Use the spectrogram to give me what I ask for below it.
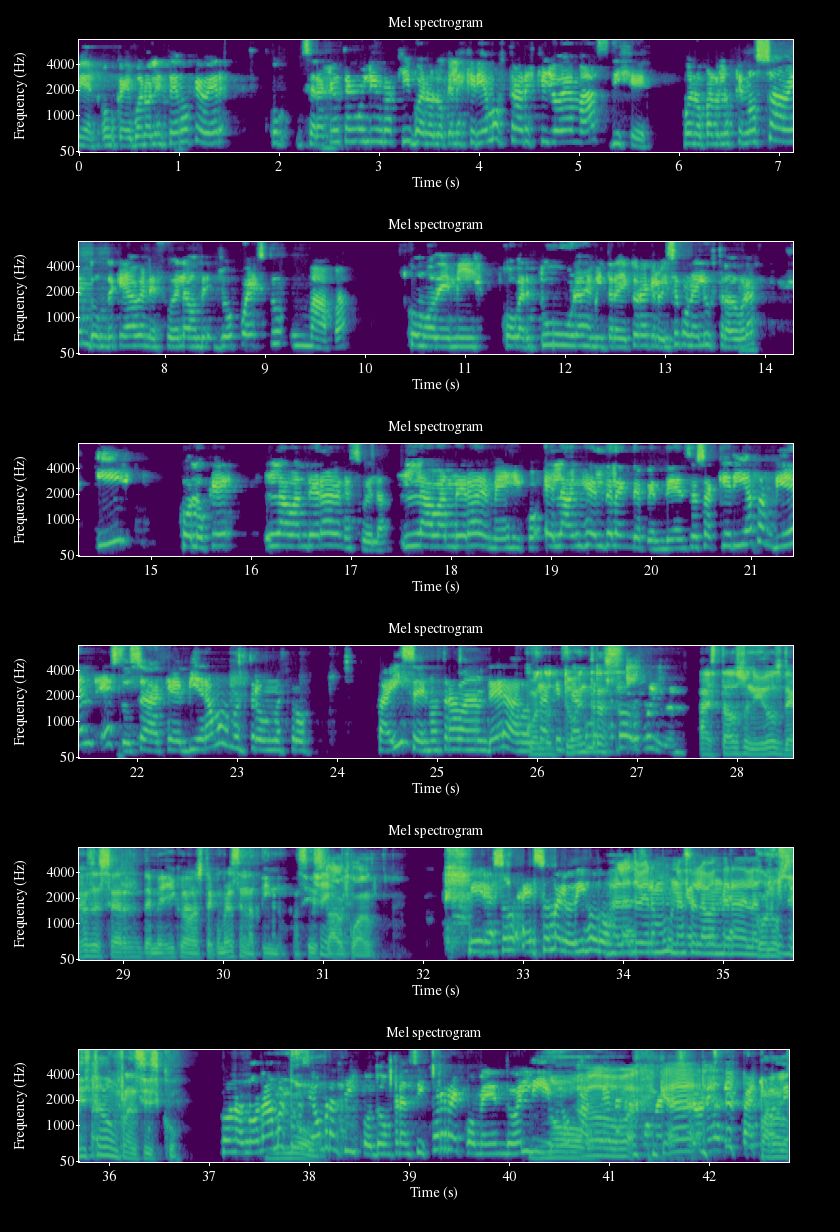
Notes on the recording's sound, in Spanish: En este episodio se presentaron algunos inconvenientes tecnicos con el audio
